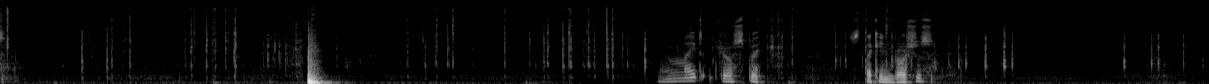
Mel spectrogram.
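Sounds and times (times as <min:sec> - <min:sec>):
sharp loud knock: 0:03.1 - 0:03.4
small parts clicking: 0:04.0 - 0:10.2.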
